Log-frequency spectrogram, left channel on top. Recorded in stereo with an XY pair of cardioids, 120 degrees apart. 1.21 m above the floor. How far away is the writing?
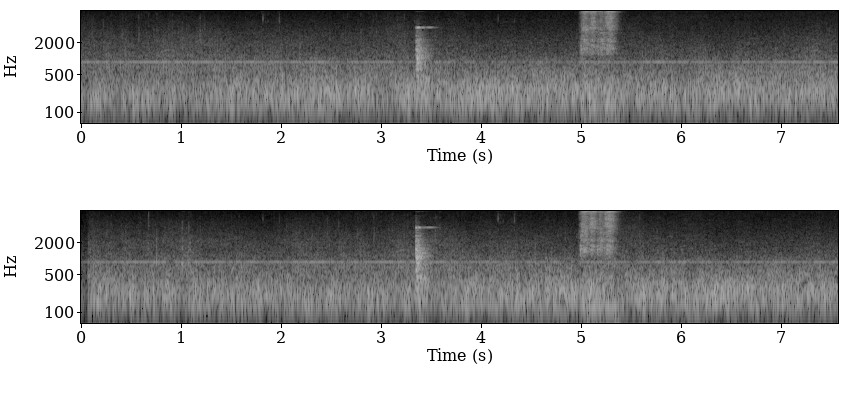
About 3 m.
